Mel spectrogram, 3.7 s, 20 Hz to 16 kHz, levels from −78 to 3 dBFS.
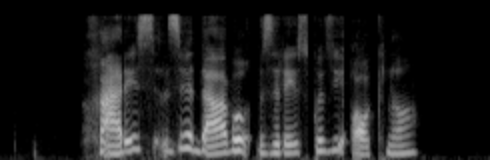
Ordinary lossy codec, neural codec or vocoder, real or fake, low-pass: none; codec, 24 kHz, 1.5 kbps, HILCodec; fake; 10.8 kHz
